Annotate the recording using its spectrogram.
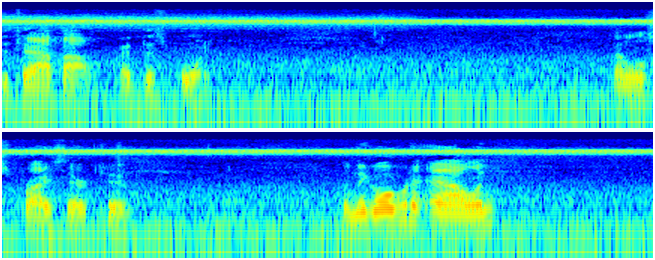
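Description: A man speaks calmly, close by, in short bursts.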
